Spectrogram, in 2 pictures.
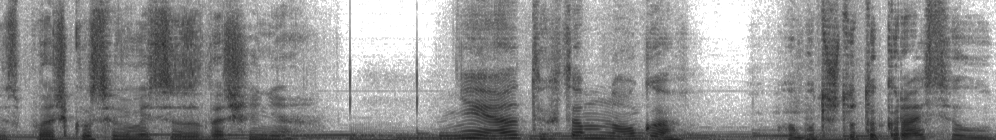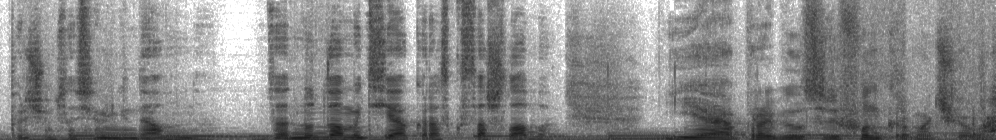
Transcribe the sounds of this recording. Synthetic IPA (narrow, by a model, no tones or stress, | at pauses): ɪspˠat͡ɕkəlˠsʲəvmʲesʲtʲɪzət̪ɐt͡ɕenʲɪjə | nʲet̪ɨxt̪amːno̞ɡə | kɐɡ̚but̪ːə̥ʂt̪o̞t̪əkɾasʲɪlˠpɾʲɪt͡ɕo̞msɐfʲsʲemnʲɪd̪avnə | zəɐd̪nod̪vamɨtʲjakɾʔaskə̥sɐʂlˠabɨ | japɾɐbʲilˠtʲɪlʲɪfo̞nkɾəmɐt͡ɕo̰və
